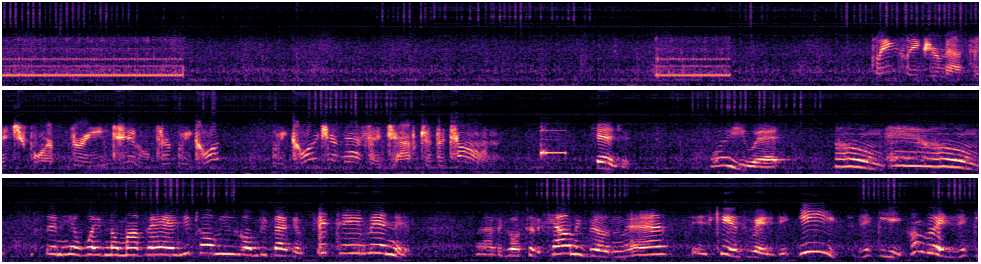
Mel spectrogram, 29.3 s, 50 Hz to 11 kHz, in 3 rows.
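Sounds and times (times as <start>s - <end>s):
telephone ringing: 0.0s - 1.9s, 6.5s - 7.3s
low noise: 0.0s - 29.2s
speech: 9.8s - 14.9s, 15.7s - 16.2s, 16.8s - 29.2s.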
